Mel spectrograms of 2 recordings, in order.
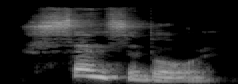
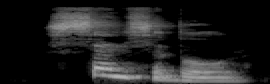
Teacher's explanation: L'accent tonique tombe sur la première syllabe, sen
